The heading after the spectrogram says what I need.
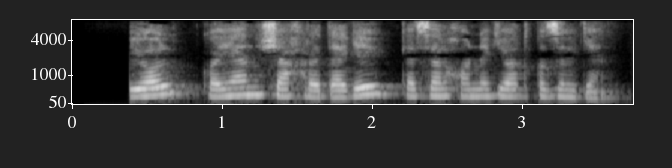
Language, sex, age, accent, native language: Uzbek, female, 19-29, Qashqadaryo, Uzbek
